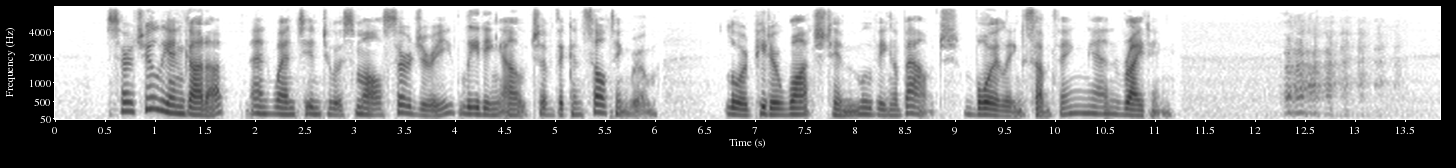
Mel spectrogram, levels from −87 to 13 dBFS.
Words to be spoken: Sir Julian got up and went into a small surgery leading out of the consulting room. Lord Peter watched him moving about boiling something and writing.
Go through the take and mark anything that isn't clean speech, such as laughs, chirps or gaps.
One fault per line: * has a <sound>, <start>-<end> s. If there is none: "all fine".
* has a laugh, 12.2-13.5 s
